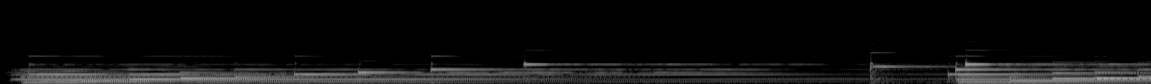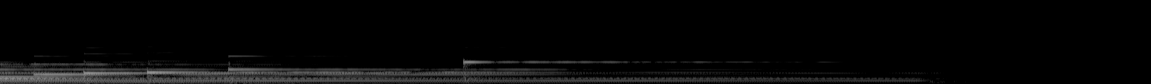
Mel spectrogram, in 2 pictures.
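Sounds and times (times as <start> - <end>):
piano ringtone music: 0.1 - 8.1, 8.7 - 20.1.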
